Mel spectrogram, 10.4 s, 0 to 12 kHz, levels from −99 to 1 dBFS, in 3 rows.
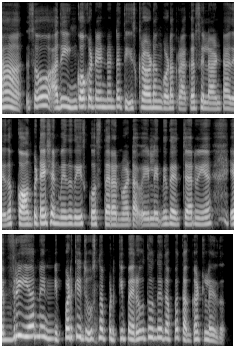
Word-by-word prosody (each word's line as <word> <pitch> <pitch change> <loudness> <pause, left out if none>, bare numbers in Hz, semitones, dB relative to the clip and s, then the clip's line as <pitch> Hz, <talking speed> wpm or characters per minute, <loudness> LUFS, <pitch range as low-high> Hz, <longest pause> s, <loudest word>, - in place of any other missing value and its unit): ఆ! - - +4 0.4
సో, 240 - 0 0.3
అది 215 +5 +1
ఇంకొకటేంటంటే, 230 0 0
తీసుకురాడం 205 +2 +1
గుడా 185 +1 0
క్రాకర్సెలా 185 +1 -3
అంటే, 175 +1 -7
అదేదో 165 +4 -1
కాంపిటేషన్ 215 +5 +4
మీద 195 0 -1
దీసుకొస్తారనమాట. 185 -4 -2
వీళ్ళేన్ని 180 +2 -3
తెచ్చారు, 190 +1 -1
యాహ్, 205 +3 -2 0.4
ఎవ్రి 265 +12 +4
ఇయర్ 305 0 +5
నేనిప్పడికీ, 275 +3 +1
జూసినప్పడికీ 235 -1 -2
పెరుగుతుంది 245 +5 +1
తప్ప 225 +3 -4
తగ్గట్లేదు. 185 - -2
205 Hz, 125 wpm, -24 LUFS, 185-235 Hz, 0.4 s, ఇయర్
